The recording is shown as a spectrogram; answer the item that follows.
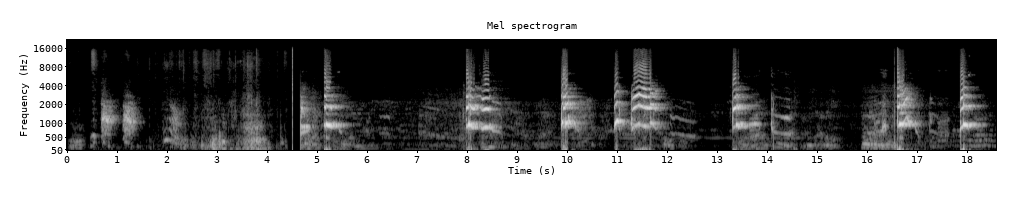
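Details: Puppy yipping: sharp, high, ringing yelps come singly or in quick pairs at irregular intervals, mixed with a few softer whines and rustling in the quiet stretches between them.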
